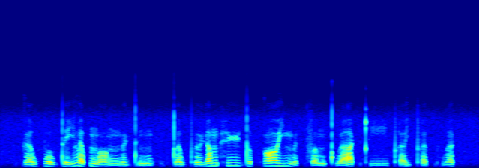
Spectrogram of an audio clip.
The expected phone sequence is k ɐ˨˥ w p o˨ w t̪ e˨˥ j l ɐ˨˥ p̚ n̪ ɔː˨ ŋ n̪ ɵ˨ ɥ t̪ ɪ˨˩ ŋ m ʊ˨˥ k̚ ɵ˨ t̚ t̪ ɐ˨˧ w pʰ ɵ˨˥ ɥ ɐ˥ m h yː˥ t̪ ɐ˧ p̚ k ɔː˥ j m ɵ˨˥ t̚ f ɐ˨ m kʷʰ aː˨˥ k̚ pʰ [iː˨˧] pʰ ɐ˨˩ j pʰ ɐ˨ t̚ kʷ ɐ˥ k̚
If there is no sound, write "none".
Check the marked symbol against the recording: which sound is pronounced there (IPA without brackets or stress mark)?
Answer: iː˨˧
